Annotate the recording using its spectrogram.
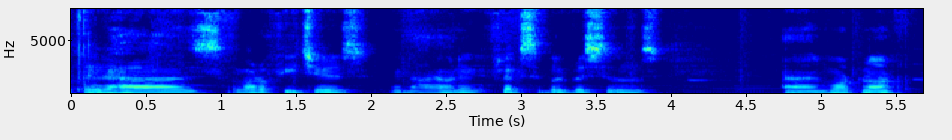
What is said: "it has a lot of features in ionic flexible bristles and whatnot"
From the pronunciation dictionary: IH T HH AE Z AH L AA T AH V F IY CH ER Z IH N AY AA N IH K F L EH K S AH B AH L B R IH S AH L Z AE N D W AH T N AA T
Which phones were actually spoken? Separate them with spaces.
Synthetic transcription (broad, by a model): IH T HH AE Z AH L AA T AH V F IY CH ER Z IH N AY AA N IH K F L EH K S AH B AH L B IH S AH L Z AE N D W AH T N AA T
